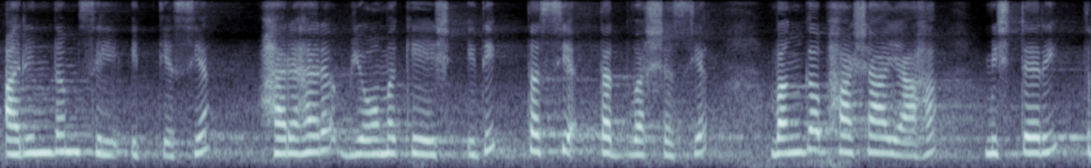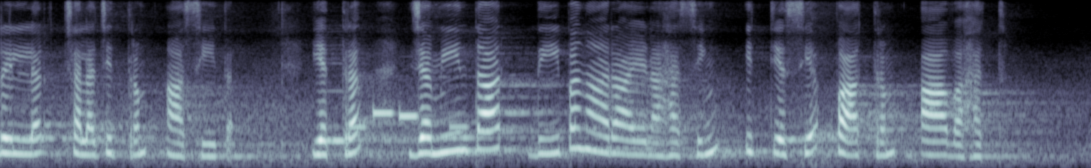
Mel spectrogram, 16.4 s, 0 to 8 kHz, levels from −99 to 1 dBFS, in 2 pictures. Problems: background sounds at intervals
